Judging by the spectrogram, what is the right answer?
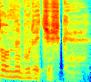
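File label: Night Elf Male error item cooldown, Czech; wowpreklad; czwow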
